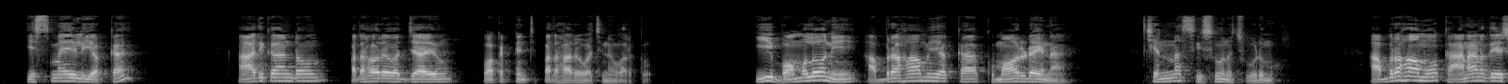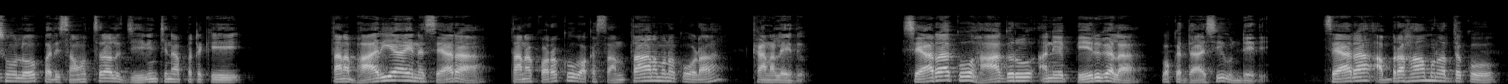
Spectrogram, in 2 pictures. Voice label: telugu bangladesh; beginning with god

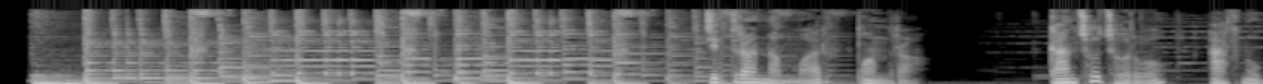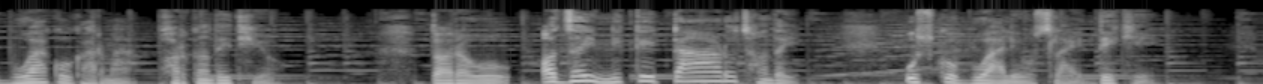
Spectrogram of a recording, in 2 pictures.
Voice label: jesus lord and saviour nepali

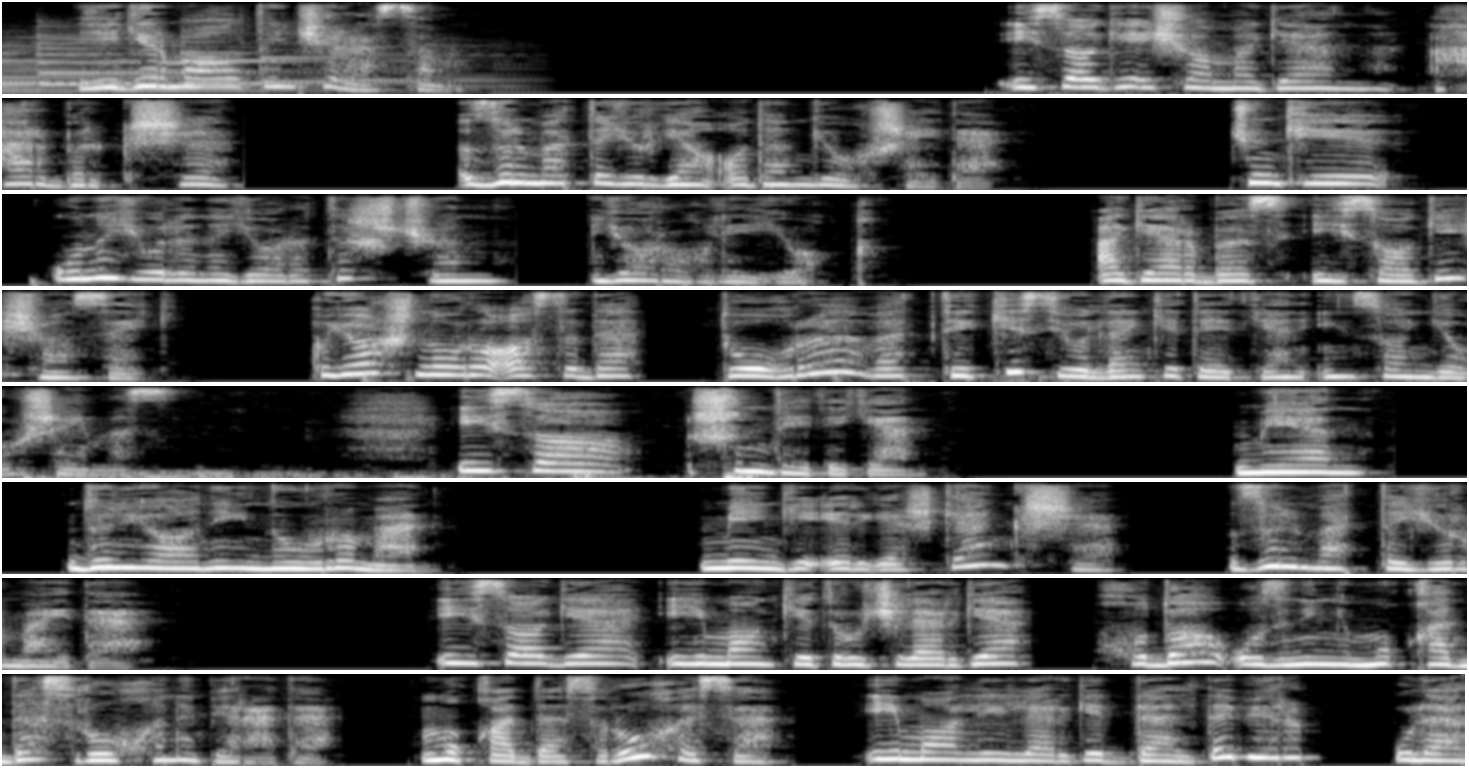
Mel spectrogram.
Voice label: good news female uzbek northern

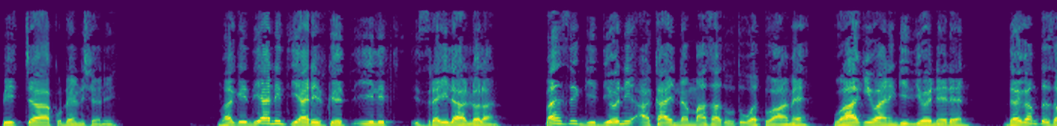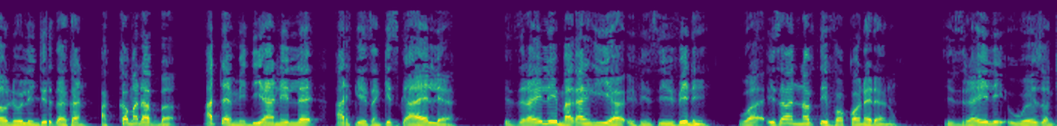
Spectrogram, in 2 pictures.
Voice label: afan munyoyaya

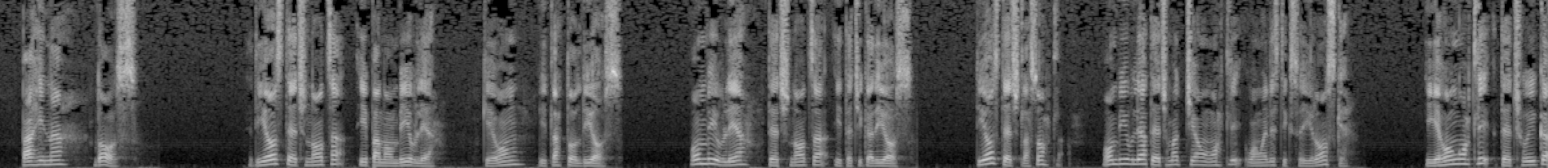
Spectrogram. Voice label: good news, nahuatl guerrero chilapa

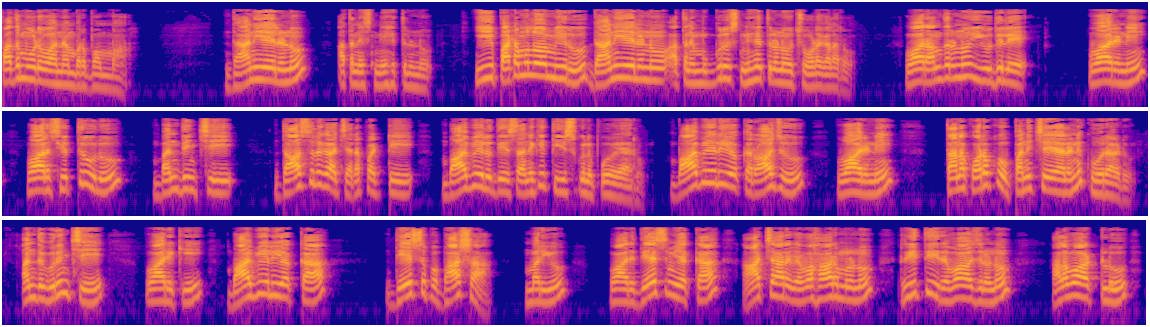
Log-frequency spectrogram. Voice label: telugu bangladesh; on trial for god

